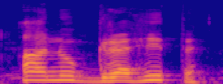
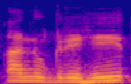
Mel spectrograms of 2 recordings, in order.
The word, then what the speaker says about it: अनुगृहीत: चलने वाला अंतरंग क्षणों अनुग्रहित अनुग्रहित अनुग्रहित नहीं होता है अनुगृहित होता है क्या होता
